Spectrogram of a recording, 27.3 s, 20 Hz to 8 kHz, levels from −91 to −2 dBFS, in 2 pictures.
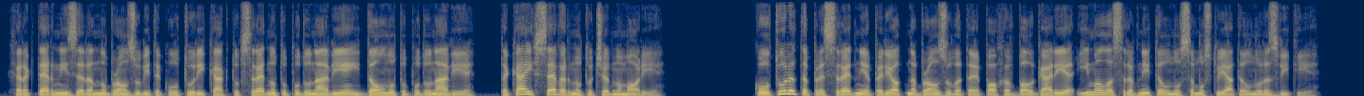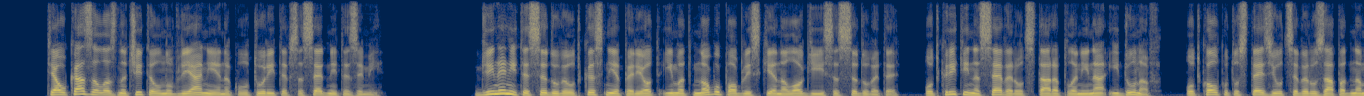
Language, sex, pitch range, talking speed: Bulgarian, male, 120-155 Hz, 140 wpm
